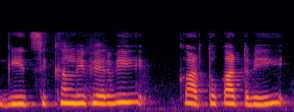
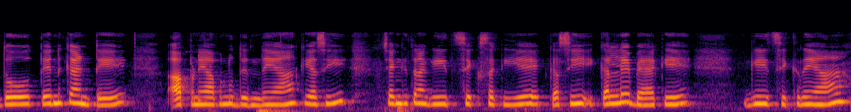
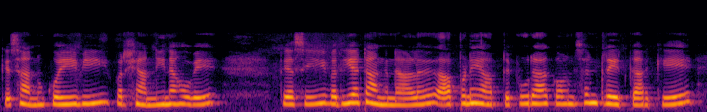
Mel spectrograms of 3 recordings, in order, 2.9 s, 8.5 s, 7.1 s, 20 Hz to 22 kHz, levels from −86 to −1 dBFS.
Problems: constant background noise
